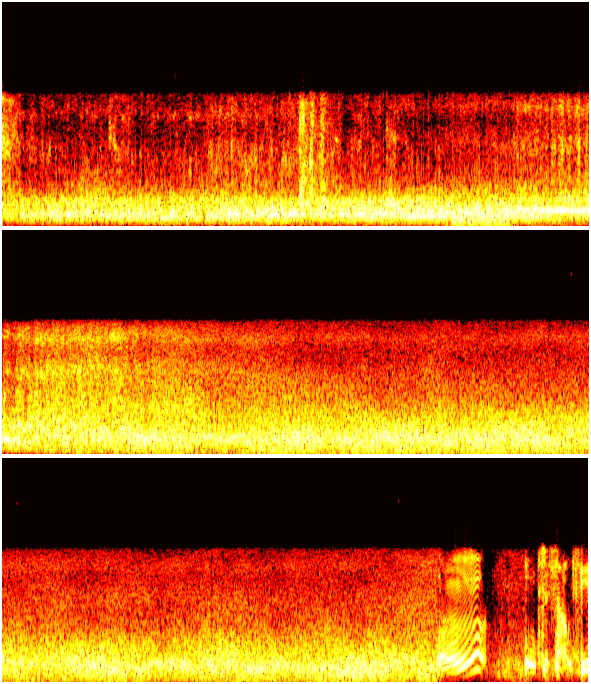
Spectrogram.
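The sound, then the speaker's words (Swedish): Racing car engines roar loudly and continuously at the start of a race, with droning tones that climb in pitch early on before blending into a dense, rumbling wash; a voice is faintly audible beneath the noise. “Det börjar låta väldigt trevligt nu.”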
